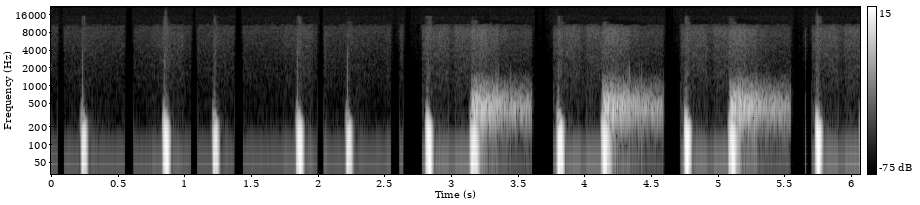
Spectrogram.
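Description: Recorded heart sounds of aortic regurgitation: a lub-dub (first and second heart sounds) about once a second. From about three seconds in, each second heart sound is followed at once by a high-pitched diastolic murmur that fades away over about half a second.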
